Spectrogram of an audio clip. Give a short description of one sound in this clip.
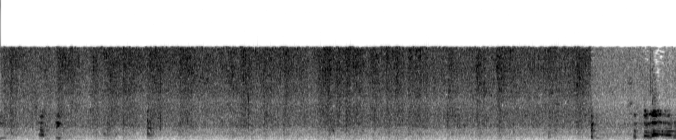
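Food sizzles and crackles in a hot frying pan.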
